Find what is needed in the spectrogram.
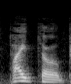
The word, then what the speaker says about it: peitho: The root word is pytho, P-E-I-T-H-O, long O.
